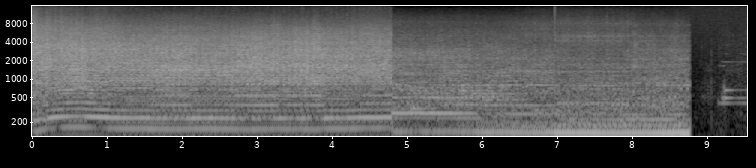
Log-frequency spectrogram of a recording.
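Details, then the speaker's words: Custom E85-tuned, full-bolt-on 2013 BMW F30 335i N55, towed in with an axle sheared inside the differential: very loud, rough rumbling idle shifting pitch, then abrupt cut-off; hard starting, suspected due to E85, extremely loud exhaust. "so we have some difficulty starting I'm pretty sure he's on E85 that's why"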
